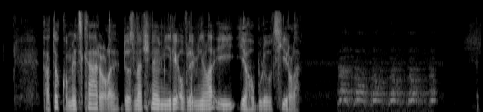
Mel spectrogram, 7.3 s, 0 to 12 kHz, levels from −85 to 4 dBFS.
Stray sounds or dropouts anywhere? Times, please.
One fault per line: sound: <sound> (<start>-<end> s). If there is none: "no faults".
sound: bark (5.1-6.6 s)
